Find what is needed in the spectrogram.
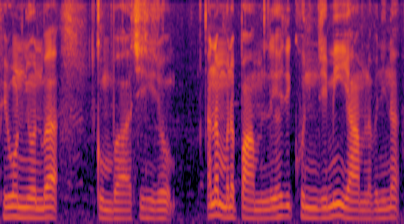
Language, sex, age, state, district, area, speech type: Manipuri, male, 18-30, Manipur, Thoubal, rural, spontaneous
